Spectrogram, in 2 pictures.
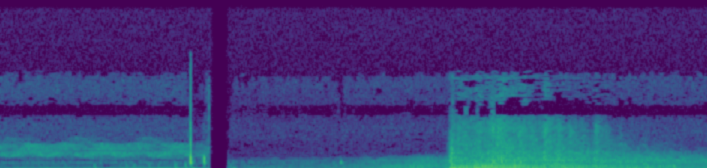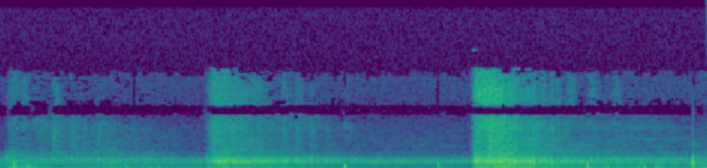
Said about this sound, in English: Now, those aren't the ballistic missiles that you're hearing coming in. Those are the drones slamming into random things. Again, I don't have a word or a count yet on how many have been coming across, but it is quite a bit.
